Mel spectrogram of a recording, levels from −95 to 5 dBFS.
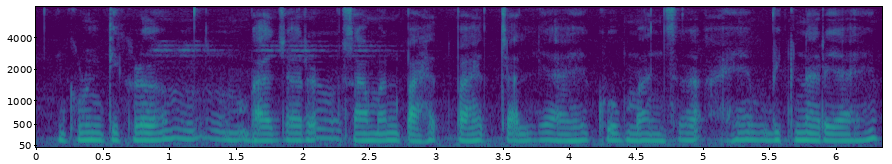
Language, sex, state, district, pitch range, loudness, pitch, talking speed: Marathi, male, Maharashtra, Chandrapur, 150-160 Hz, -45 LUFS, 155 Hz, 125 wpm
